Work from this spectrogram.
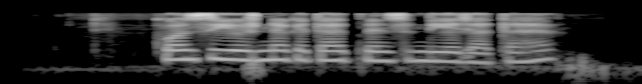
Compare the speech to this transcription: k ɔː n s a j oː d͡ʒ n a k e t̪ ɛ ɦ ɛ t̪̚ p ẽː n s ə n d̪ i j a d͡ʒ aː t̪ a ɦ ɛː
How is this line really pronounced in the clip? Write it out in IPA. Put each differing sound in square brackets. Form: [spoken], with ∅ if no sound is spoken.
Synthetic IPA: k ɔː n s [i] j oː d͡ʒ n a k e t̪ ɛ ɦ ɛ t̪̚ p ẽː n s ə n d̪ i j a d͡ʒ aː t̪ a ɦ ɛː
